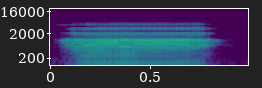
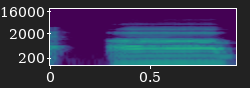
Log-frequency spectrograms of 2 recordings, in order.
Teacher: तो इनके वर्ण में कंठ आकार के उच्चारण में कंठ संकुचित होता है। जैसे आ के उच्चारण में जो है हमारा कंठ खुलता है आ ऐसे बोलते हैं, ऐसी तरह अ बोलेंगे तो कंठ संकुचित होता है। और इसमें जिह्वा जो आकार के उच्चारण में वो स्वर सीमा तक उठी हुई होती है।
